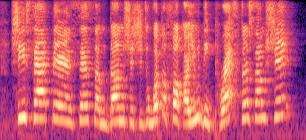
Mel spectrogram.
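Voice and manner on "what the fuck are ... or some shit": play-acted yelling, toned down and mild. Retelling what a mother said to her son in a supermarket: imitating a mother yelling. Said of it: "That's what the fuck she yelled to her son".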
